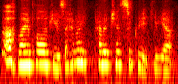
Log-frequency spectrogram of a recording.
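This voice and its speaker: A woman voicing a courteous, weary older male village chief in a game, speaking in a measured, formal way. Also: a little high, a little mellow, slight background noise, close to an everyday voice. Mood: apologetic.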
